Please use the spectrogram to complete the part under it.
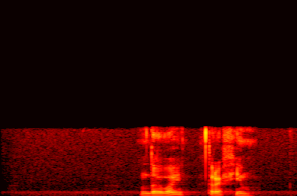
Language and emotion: Russian, neutral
